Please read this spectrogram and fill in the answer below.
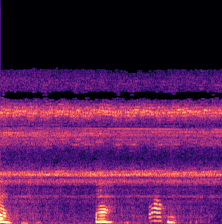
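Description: A child's soft, faint voice answering in a few short syllables, over the steady high chirring of insects.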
